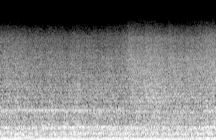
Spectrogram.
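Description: A motorboat speeds by on the water.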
